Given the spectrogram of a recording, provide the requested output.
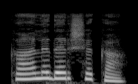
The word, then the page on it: ಕಾಲದರ್ಶಕ: Kannada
